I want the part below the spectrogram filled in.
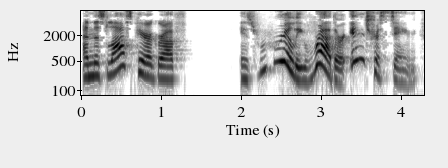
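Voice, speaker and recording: A woman's voice: medium pitch, sing-song, measured pace. A woman voicing a nervous, suspicious older male Latin teacher in a children's storybook, explaining things precisely. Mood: scholarly interest.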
